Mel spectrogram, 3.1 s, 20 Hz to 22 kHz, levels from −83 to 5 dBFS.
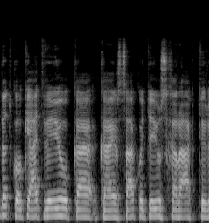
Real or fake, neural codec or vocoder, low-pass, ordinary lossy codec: real; none; 10.8 kHz; MP3, 96 kbps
